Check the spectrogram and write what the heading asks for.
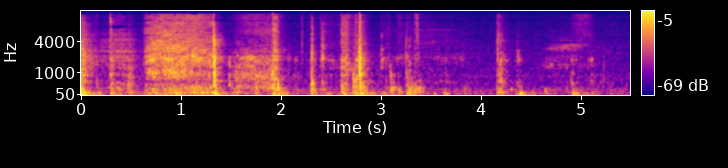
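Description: Paper trimmer's sliding blade run along its rail through a sheet of cardstock: a sharp click, then a scraping hiss lasting about a second and a half, followed by a few light clicks.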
